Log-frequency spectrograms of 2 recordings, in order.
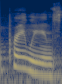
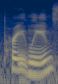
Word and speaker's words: pralines: It's National Pralines Day, but apparently there's an opinion on how to pronounce it. Some people are divided on saying pralines, like I just said.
